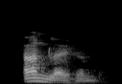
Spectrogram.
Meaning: to remain in office
- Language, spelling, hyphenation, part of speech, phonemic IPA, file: Dutch, aanblijven, aan‧blij‧ven, verb, /ˈaːmblɛi̯və(n)/, Nl-aanblijven.ogg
